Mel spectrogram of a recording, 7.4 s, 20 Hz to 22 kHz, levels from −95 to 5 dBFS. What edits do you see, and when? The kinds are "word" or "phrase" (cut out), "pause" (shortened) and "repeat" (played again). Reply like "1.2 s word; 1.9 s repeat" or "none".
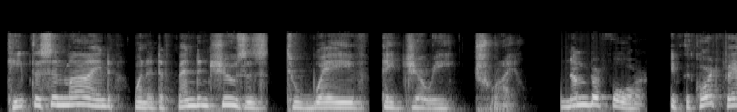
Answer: none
